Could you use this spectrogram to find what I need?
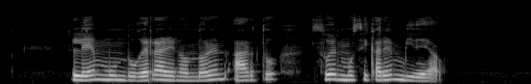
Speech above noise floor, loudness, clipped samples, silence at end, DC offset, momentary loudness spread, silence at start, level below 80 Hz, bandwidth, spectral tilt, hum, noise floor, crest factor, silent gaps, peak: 46 dB; -23 LUFS; under 0.1%; 0.9 s; under 0.1%; 7 LU; 0.7 s; -74 dBFS; 10.5 kHz; -6 dB/octave; none; -69 dBFS; 18 dB; none; -6 dBFS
